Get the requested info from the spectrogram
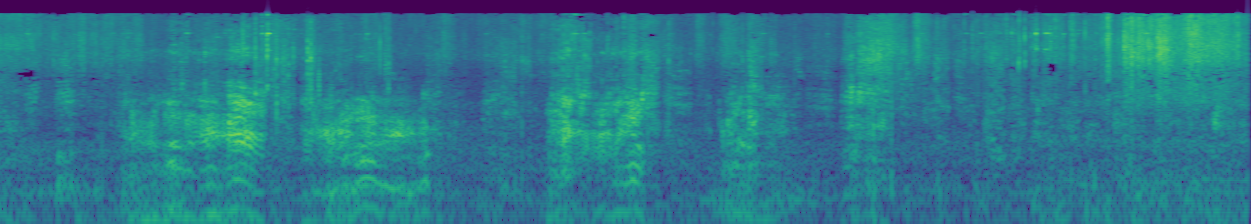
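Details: Whippet, poodle and goldendoodle dogs playing together on Salt Spring Island; rough, throaty growling bursts with whiny overtones, loudest in spells of one to two seconds near the start and middle, then quieter scuffling and panting.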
